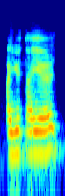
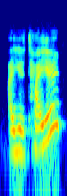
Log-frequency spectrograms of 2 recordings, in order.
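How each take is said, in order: First: The voice falls at the end. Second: The voice rises at the end. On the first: The speaker calls it wrong. "We don't ask" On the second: The speaker calls it right. "Goes up"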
